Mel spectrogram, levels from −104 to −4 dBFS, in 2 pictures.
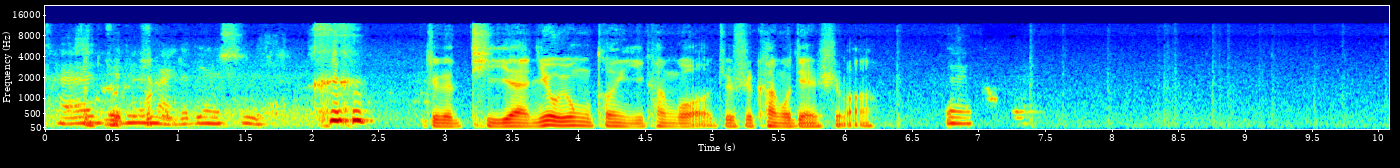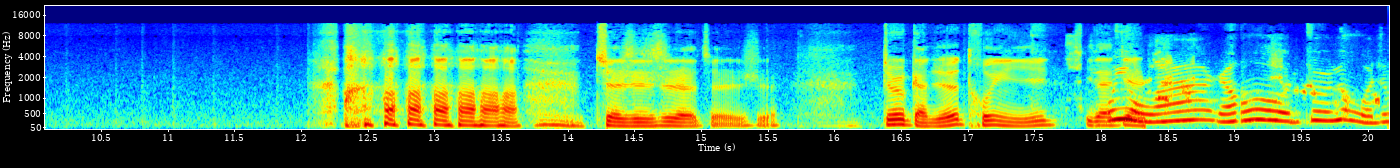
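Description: Echo leak appears from 0.0 to 0.81 s and again at 1.35 to 2.05 s: a copy of the far side's speech trailing by 263 ms, about 15 then 25 dB below the talker, likely because a loudspeaker endpoint's echo canceller left residue in its microphone path. Overlapping this, speech suppressed in double talk runs from 0.39 to 2.86 s, with the talker's level dipping by roughly 25 dB in patches as both sides speak, likely the canceller attenuating everything it could not separate. The echo returns at 7.05 to 7.46 s and 17.73 to 17.89 s, about 20 and 25 dB down. Suppression resumes from 17.8 s to the end, cutting as deep as roughly 35 dB, while echo bursts appear at 18.45 to 18.73 s, only about 5 dB below speech, and 19.28 to 19.79 s, about 15 dB down.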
